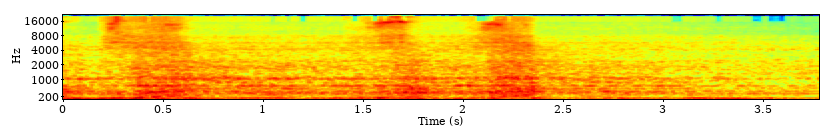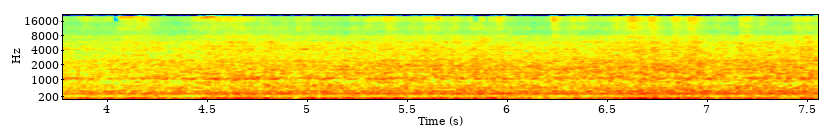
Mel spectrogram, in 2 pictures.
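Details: 2017 Corvette Z06 with a Texas Speed 416ci stroker and Holley port injection, first crank with no tune loaded and no coolant: lumpy, uneven V8 firing that surges and stumbles at a fast idle. It runs very rough due to the missing tune.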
